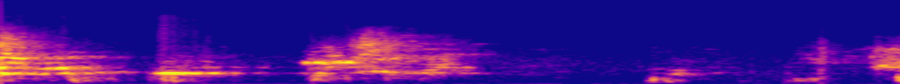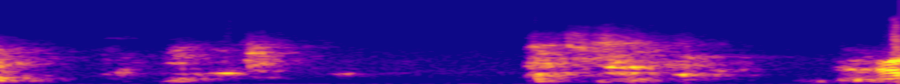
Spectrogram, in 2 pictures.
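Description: A dog barking several times, short separate barks spread through a few seconds.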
